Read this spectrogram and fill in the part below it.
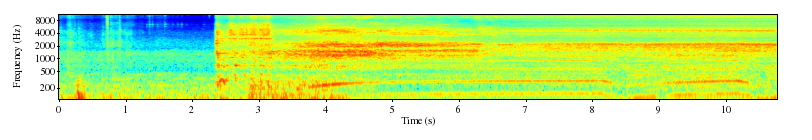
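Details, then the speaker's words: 2005 Toyota Passo after new relays restored current flow following a prior no-start: engine starts to a fast idle over 1,000 RPM that sags then climbs back instead of holding steady; idle control fault from a previous repair. "Okay, so now we're flowing current, but we still have a problem with the idle control."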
